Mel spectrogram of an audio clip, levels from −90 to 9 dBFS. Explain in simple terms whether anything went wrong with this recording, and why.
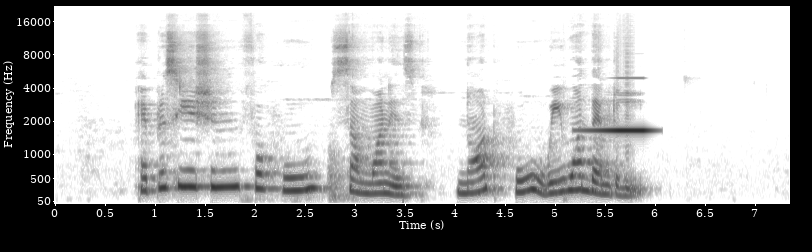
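From 5.17 to 6.07 s, a shrill 1.6 kHz whistle swells up over the speech. This is loudspeaker feedback squeal: the microphone picks up its own loudspeaker and re-amplifies it.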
